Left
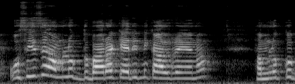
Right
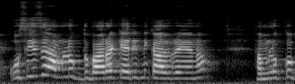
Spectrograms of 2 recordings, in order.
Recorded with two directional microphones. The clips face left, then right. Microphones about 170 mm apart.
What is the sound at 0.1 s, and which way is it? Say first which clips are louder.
A woman's voice: left 2 dB; 25° left (ahead or behind).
